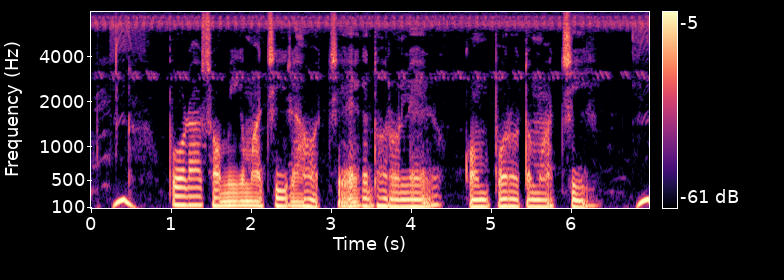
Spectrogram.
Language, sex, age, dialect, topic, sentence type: Bengali, male, 18-24, Jharkhandi, agriculture, statement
